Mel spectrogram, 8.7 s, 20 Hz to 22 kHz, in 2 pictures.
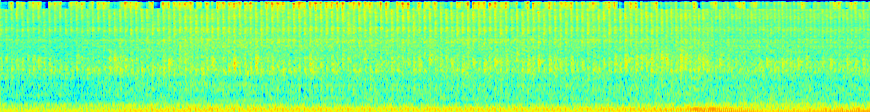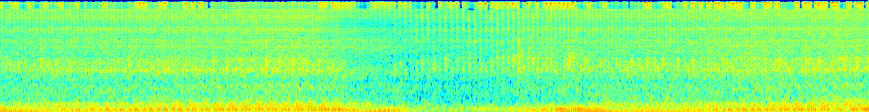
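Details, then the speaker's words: Peugeot 205 TD diesel after re-timing its PES injection pump, listened to at the exhaust: deep, steady idle with an even beat and only a brief dip, no stumble or misfire; running smoothly, normal idle. "Voilà. Ça tourne rond. T'as vu comment ça tourne rond?"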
